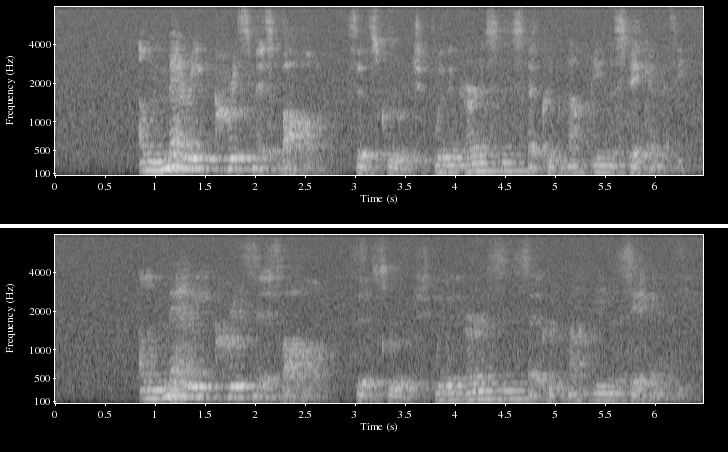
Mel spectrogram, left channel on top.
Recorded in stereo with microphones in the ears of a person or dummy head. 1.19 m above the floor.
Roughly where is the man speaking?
Left.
